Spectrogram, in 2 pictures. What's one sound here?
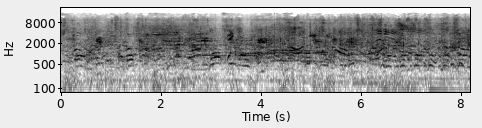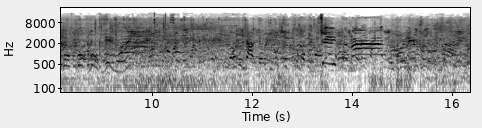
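A crowd of children and adults chatter all around outdoors.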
